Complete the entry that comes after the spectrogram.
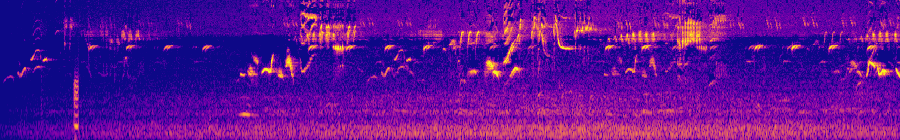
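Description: Several songbirds chirping and singing, with one short high note repeated about twice a second under varied chirps and quick trills.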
